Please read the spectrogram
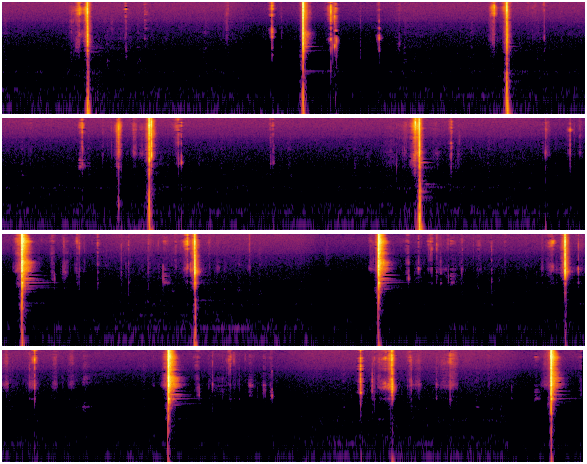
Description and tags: Flashlight On Off
flashlight clicking on and off
flashlight, off, click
